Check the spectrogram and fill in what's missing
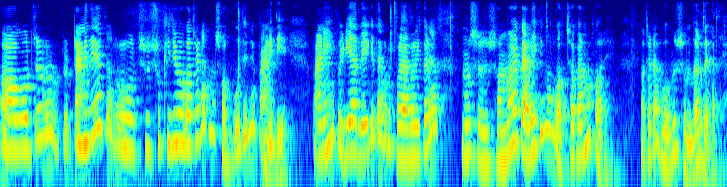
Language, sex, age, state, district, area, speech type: Odia, female, 45-60, Odisha, Puri, urban, spontaneous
